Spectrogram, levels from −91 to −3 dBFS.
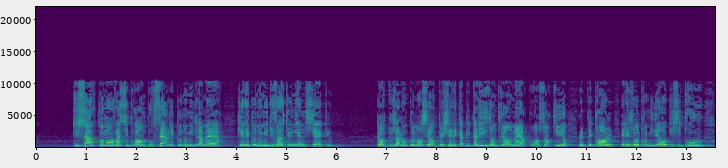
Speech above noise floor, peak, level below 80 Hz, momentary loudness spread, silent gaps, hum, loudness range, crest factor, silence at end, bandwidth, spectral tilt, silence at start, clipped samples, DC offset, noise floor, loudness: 40 dB; -12 dBFS; -60 dBFS; 7 LU; none; none; 3 LU; 18 dB; 0.05 s; 11 kHz; -4.5 dB/octave; 0.75 s; under 0.1%; under 0.1%; -69 dBFS; -30 LUFS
